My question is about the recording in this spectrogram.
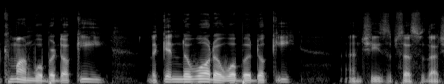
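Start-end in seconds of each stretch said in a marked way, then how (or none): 0.0-3.0 put-on wubber ducky with a w for the r, said higher like a small child; toddler saying wubber ducky. A boy in a rubber ring talking to his duck, wubber ducky with a w and a child's lisp. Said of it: "And I kept saying".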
